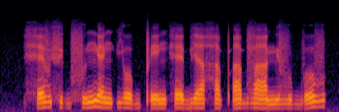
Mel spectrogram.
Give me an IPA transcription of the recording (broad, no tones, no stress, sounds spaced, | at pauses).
h ɛ v fʲ ʌ b f ɯ ŋ ɛː ŋ p j oː b pʼ eː ŋ h ɛː bʲ aː h a pʼ a b v aː mʲ ʌ v u b o v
